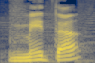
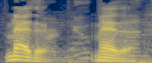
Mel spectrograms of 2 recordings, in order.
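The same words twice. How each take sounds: First: It is said with a plain Spanish accent. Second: It is said with an American English accent. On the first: "Pueden decir Meta" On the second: "lo dicen de esa forma que los americanos les gusta complicarlo"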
